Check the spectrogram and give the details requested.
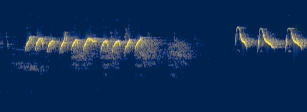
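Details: Eurasian nuthatch delivering a fast run of about ten short rising whistles, roughly four per second. After a pause come three louder notes that start high and slide downward.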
